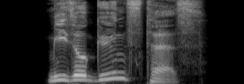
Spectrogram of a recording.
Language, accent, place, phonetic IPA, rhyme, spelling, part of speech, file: German, Germany, Berlin, [mizoˈɡyːnstəs], -yːnstəs, misogynstes, adjective, De-misogynstes.ogg
- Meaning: strong/mixed nominative/accusative neuter singular superlative degree of misogyn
